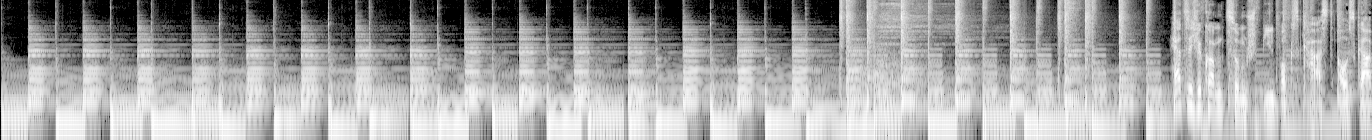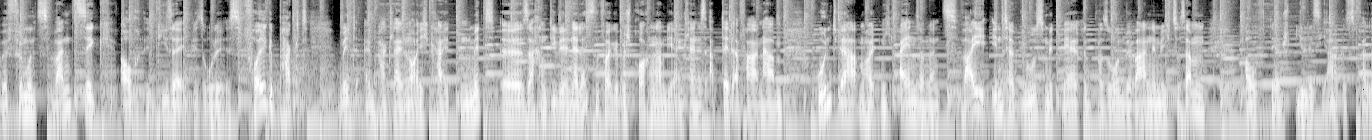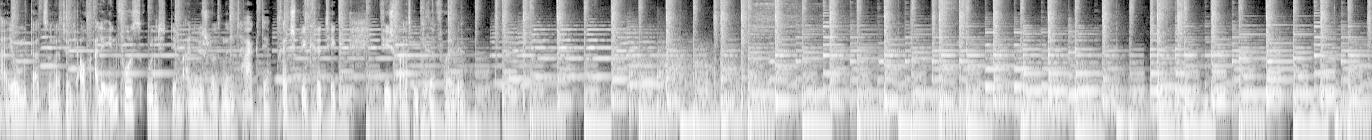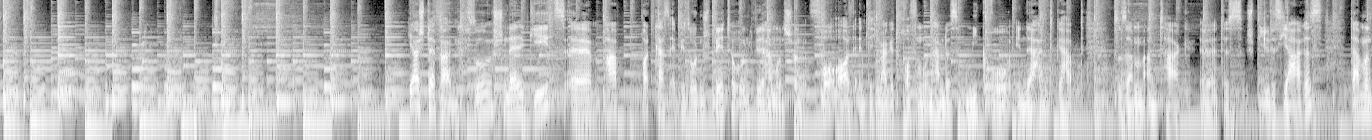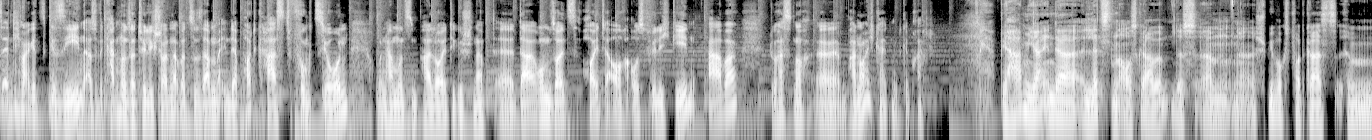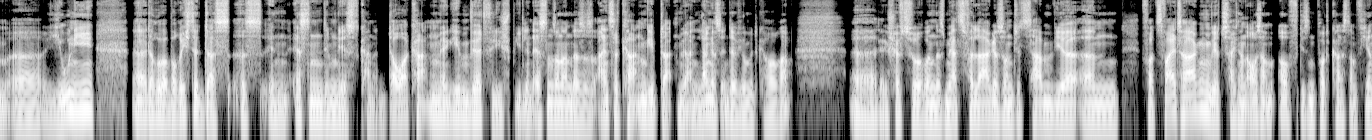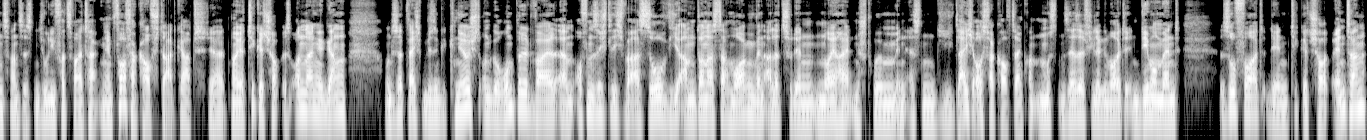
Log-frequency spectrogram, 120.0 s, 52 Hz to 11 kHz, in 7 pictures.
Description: Von Vorteil war dabei, dass man sich Mitte Juli 2025 gemeinsam bei der Preisverleihung der Jury Spiel des Jahres in Berlin getroffen hat, die natürlich auch Thema dieser Podcastfolge ist.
